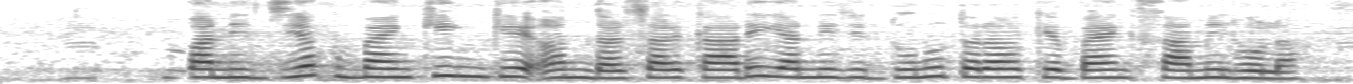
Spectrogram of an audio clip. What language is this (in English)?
Bhojpuri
